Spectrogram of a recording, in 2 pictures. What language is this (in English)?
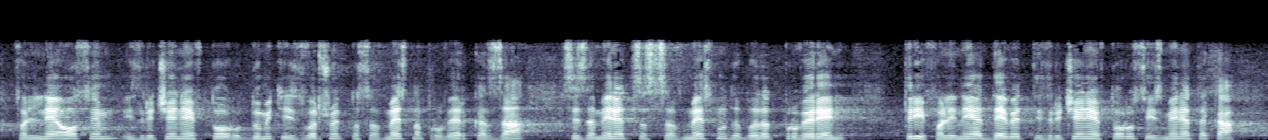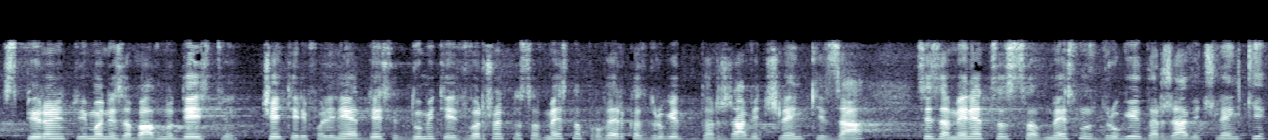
Bulgarian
